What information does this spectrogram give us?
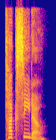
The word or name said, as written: tuxedo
